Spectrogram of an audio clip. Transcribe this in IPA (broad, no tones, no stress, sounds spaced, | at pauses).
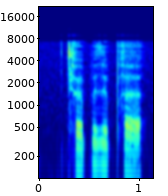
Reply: tʰ œ p ʏ ð ø pʰ ɐ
